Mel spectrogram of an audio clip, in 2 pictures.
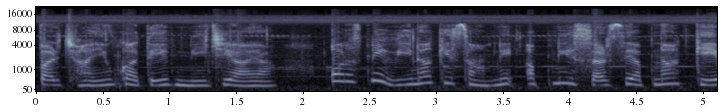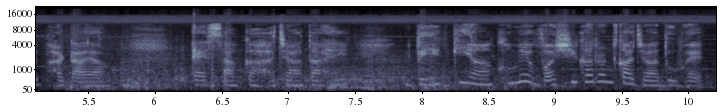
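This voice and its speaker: A woman's voice: mid-range voice, lively intonation, unhurried, music in the background. A woman narrating a horror audio story in a dramatic, scripted style.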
